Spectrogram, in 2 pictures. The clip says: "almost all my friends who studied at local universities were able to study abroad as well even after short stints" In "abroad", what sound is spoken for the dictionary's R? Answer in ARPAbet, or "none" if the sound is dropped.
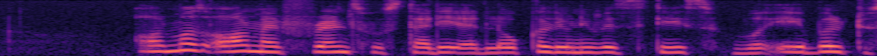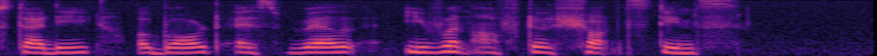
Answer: none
